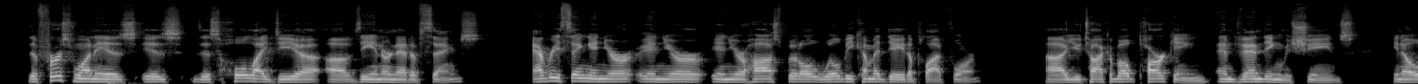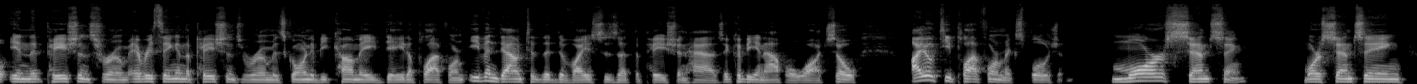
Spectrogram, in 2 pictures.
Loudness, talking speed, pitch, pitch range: -24 LUFS, 160 wpm, 120 Hz, 110-130 Hz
